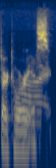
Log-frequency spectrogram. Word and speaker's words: Artorias: It's literally Artorias. How have I been saying that wrong? Thank you for correcting me. How have I been reading that so wrong? It's literally just Artorias. Artorias.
